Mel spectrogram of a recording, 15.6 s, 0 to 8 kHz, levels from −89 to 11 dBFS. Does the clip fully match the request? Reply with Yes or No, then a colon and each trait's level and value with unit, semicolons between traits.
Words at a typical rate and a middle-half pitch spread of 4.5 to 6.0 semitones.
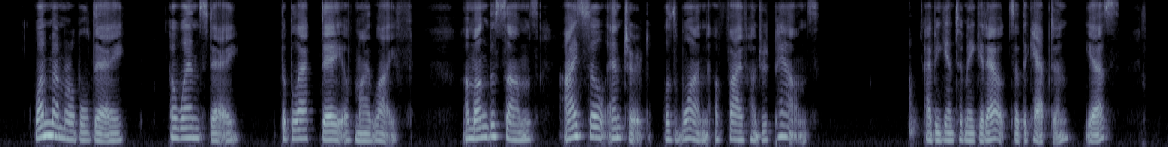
No: slow, 125 wpm; average, 4.8 semitones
